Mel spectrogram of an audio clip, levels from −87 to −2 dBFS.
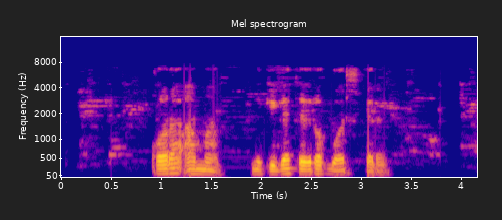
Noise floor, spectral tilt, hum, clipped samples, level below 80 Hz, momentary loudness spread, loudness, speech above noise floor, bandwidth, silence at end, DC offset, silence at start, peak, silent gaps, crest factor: -47 dBFS; -6 dB/octave; none; under 0.1%; -52 dBFS; 19 LU; -19 LUFS; 29 dB; 7.4 kHz; 0 s; under 0.1%; 0.25 s; -2 dBFS; none; 18 dB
